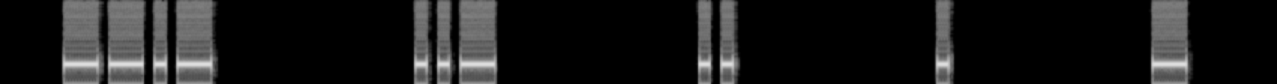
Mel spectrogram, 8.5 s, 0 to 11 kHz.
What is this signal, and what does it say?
Morse code, heard as a keyed tone, about 16 wpm, spaced as for 5 wpm, 800 Hz. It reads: QUIET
